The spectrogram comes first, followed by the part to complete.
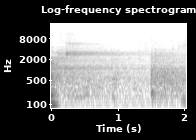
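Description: A hardball handball bouncing once on the court floor with a single sharp knock about one and a half seconds in, against quiet hall tone.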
